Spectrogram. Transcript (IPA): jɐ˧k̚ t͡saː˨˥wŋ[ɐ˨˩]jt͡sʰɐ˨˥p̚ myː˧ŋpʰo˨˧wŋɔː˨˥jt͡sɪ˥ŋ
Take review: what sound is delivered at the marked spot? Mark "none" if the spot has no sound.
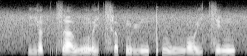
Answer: ɐ˨˩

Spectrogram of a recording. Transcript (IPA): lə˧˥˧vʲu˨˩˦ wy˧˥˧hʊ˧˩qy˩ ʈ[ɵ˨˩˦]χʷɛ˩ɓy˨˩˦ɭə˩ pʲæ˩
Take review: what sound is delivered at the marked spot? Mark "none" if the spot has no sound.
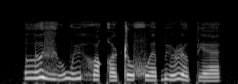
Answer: ʊ˨˩˦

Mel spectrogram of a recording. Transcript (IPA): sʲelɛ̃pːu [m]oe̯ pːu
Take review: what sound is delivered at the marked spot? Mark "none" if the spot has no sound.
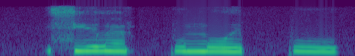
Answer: m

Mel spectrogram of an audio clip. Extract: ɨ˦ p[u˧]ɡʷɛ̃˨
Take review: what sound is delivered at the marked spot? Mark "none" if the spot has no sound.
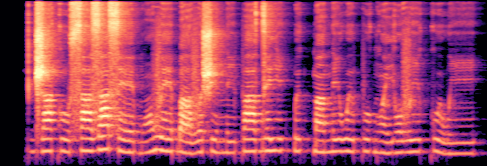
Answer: u˧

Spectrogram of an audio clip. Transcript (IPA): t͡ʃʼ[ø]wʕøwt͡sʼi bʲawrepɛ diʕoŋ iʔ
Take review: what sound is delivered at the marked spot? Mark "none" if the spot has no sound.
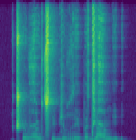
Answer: ø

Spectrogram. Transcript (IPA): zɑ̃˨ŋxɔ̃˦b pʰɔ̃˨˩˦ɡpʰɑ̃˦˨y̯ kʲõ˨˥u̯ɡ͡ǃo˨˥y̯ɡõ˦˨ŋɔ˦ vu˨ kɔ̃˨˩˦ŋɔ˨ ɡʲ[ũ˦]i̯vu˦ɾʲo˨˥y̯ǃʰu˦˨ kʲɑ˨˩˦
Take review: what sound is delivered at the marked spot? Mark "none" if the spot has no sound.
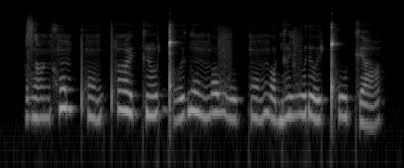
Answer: ũ˦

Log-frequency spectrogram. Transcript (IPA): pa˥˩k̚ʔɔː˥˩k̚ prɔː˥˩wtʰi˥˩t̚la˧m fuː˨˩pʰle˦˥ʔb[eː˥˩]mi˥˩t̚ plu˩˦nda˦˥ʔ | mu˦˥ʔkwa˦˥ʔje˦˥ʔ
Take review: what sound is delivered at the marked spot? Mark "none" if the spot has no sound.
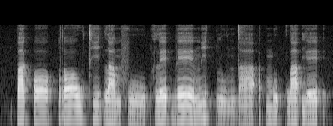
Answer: eː˥˩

